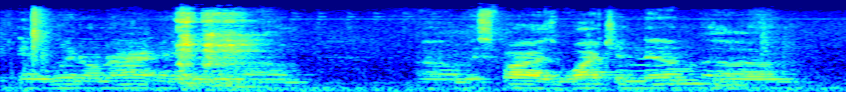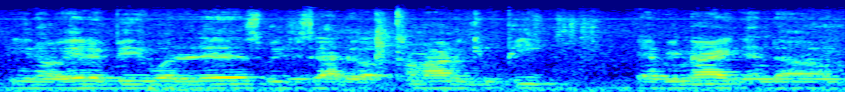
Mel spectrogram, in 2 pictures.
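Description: Low, flat-toned young man, roomy and noisy. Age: early twenties. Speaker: college basketball player. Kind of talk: press conference answers. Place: indoor press conference room. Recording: roomy, distant, noisy press room recording.

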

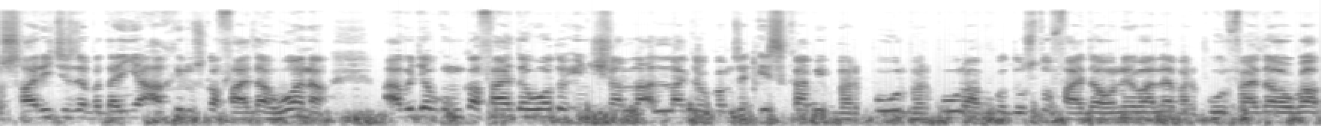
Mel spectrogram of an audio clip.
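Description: Casting: male Pakistani host, high voice, casual how-to delivery, drives points home by repetition, some noise behind. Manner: repeats phrases for emphasis. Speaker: fishing channel host. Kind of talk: casual instructional talk to viewers. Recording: clear background noise.

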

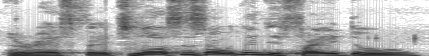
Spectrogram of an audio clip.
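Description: A man's voice: fairly high pitch, expressive, moderate pace, a crowd in the background. A man from Cameroon with a Cameroonian accent, chatting earnestly in pidgin as a caller on a live stream. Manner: earnest, eager, pleading. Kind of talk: pidgin casual chat.

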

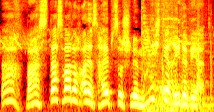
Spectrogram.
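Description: A woman's voice: on the high side, expressive, moderate pace, music in the background, lightly acted. A woman playing a plucky, curious schoolboy hero in a German children's audio drama. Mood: brave, earnest.

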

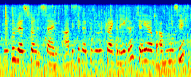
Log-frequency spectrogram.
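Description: A woman's voice: a little high, steady tone, fast talker. A woman hosting a home recipe tutorial, explaining each step to viewers. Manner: instructional, step by step, addressing viewers. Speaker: home cook and channel host. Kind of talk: recipe tutorial narration over hands-on cooking. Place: home kitchen, indoors. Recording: very noisy homemade phone recording, household hum.

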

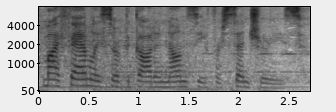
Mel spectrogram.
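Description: A woman's voice: fairly low pitch, brisk, close to an everyday voice. A woman voicing a proud young superheroine in a video game, confident, dry and taunting. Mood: defiant. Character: proud, defiant animal-powered superheroine, young adult. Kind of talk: video game dramatic acting. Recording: loud music under the dialogue.

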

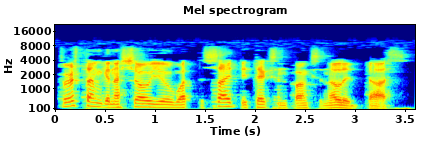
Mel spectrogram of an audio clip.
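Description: A man walking through a software screencast, explaining each step in a steady, matter-of-fact way with bits of enthusiasm. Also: mid-range voice, a little fast. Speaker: software tutorial presenter. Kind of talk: screencast walkthrough narration.

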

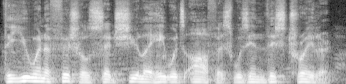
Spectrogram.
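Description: A man's voice: fairly low pitch, lively intonation, brisk, heavy background noise, natural voice. A man playing a stern, brooding masked vigilante in a motion comic, speaking in a terse, grave, controlled manner. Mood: polite, reserved. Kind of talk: motion comic dialogue and inner narration. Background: background music.

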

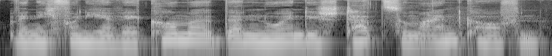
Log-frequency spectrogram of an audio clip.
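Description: Husky, reserved country woman. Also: fairly low pitch, fairly even intonation, a little fast, darkish tone. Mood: guarded, polite. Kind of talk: German audio drama acting.

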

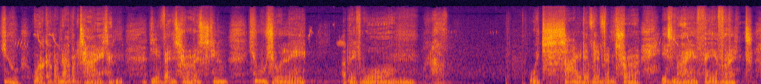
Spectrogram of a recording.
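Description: An actor playing a menacing, hungry hellhound beast in a video game, with a gravelly growl and a slow, taunting, deliberate delivery. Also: male voice, very deep voice, background noise, exaggerated voice. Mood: smug, taunting. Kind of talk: video game character voice lines.

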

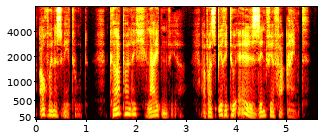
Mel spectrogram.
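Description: A man's voice: deep voice, expressive, slow pace, no echo, studio quality, heavily acted. A man voicing an earnest young wife who pleads insistently and fervently.

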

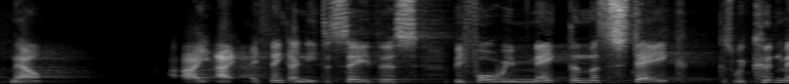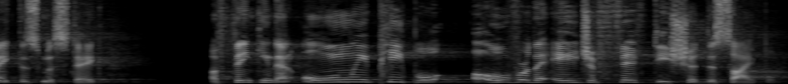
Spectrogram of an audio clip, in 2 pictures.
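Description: A man in his forties delivers a lively sermon from a church pulpit, often stopping to quiz the congregation. His voice sits a bit high for a man. It carries the long reverb of a hall. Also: unhurried. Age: 40s. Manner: animated, playful, asks the congregation questions. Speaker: pastor. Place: church stage at a pulpit, indoors.

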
